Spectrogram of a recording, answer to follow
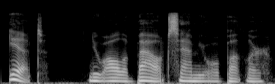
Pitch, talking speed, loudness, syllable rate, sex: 155 Hz, 130 wpm, -19 LUFS, 4.1 syllables/s, female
